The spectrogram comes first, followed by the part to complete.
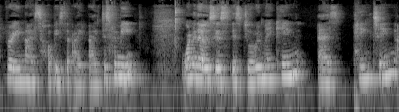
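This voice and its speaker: A middle-aged woman with a slightly croaky voice, casually chatting to camera as a lifestyle vlogger, rambling off on tangents. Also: medium pitch, mellow. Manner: rambling, digresses and apologizes. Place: home. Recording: echoey room.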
